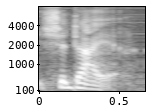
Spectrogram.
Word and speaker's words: Shadaya: is okay what is it that's how you pronounce it correctly yeah yeah okay okay so okay so are we saying it properly shiddaya yes okay all right for for you would you do your parents say shadayah or do they say you're dying who cares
